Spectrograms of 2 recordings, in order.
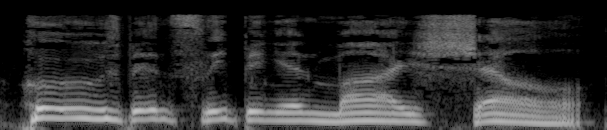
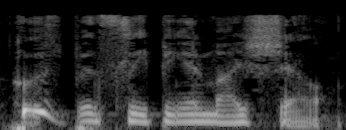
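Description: First: Slow, drawn-out big crocodile; great big voice. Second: Lightly voiced middle-sized crocodile; not-so-big voice. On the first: Big crocodile asks who slept in his shell, great big voice. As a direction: stretch it out like a huge creature. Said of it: "in a great big voice". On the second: Middle crocodile asks about his shell, lightly played medium voice. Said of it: "not quite so big a voice". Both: A narrator's reading.

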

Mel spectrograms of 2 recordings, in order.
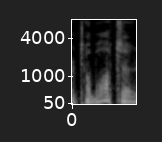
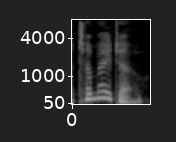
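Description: First: "tomato" said as tuh-MAH-toe; "tomato" with MAH instead of MAY; alternative regional pronunciation. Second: "tomato" said as tuh-MAY-toe; "tomato" with MAY in the middle; American pronunciation. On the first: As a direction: say "tomato" with an AH in the middle. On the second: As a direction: say "tomato" with a long A, as in "day". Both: Shown as a demonstration. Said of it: "depending on where you're from".

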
